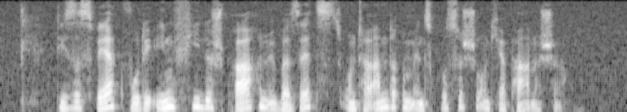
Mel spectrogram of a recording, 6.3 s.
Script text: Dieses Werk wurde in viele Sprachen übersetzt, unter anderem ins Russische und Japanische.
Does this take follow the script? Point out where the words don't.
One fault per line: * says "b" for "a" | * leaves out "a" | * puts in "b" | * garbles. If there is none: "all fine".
all fine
